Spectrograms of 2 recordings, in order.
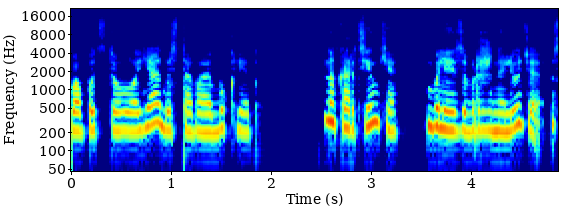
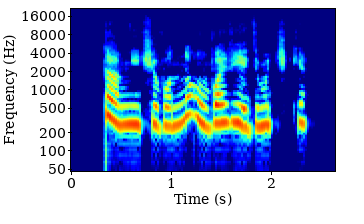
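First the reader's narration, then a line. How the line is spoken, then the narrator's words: Mocking nasty voice. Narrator (Russian): передразнила она противным голосом деканшу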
